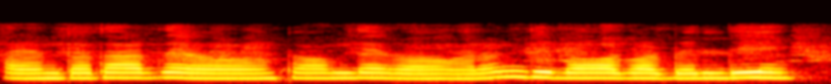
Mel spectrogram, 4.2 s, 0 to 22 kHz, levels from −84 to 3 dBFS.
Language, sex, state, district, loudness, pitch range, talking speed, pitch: Chakma, female, Tripura, Dhalai, -14 LUFS, 205-220 Hz, 145 wpm, 210 Hz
